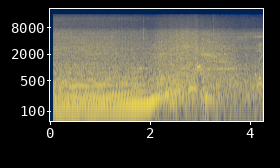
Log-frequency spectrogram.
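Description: Pickup truck engine running loud at a steady pitch, then revving up sharply about two seconds in before breaking into a rough noise that fades. The rev flare goes with a transmission gear breaking.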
